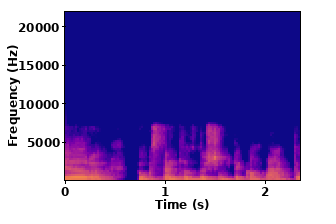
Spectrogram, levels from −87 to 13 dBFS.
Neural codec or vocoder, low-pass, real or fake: none; 7.2 kHz; real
